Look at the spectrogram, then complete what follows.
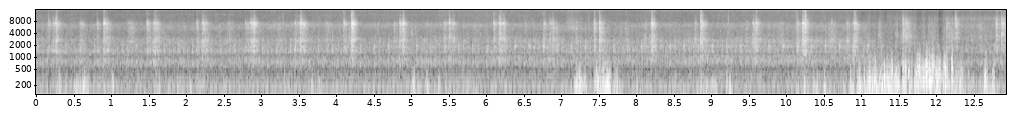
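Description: Engine of a mulch-laying machine running steadily, with a regular ticking about three times a second. Near the end there is a louder surge of noise lasting a second or two.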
